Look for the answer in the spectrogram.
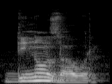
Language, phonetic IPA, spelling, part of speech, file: Polish, [dʲĩˈnɔzawr], dinozaur, noun, Pl-dinozaur.ogg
